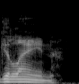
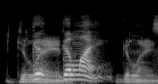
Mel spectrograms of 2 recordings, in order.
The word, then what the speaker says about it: Ghislaine: Ghislaine. – So they had to go through G H I S L A I N E to spell Ghislaine? – Apparently.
